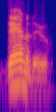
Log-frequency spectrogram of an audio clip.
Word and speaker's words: Xanadu: Thanks, Hella Archie Dude, and Adventures in, how do you pronounce that? Xanadu.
